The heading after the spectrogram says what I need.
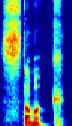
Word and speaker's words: stomach: But here, it's stomach, a hard k sound.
